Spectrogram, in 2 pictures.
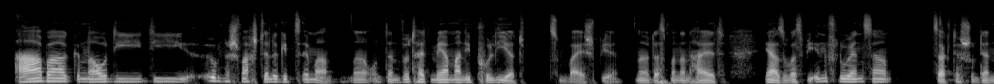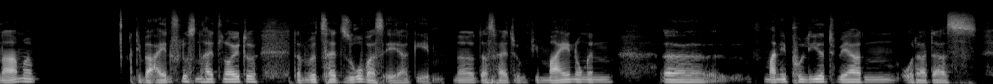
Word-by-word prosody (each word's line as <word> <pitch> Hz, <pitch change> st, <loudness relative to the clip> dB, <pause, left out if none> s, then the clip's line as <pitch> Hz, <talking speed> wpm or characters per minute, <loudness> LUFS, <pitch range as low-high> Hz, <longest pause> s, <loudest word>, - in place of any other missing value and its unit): Aber 140 Hz, +3 st, +8 dB
genau 130 Hz, 0 st, +2 dB
die 130 Hz, 0 st, -5 dB
die 135 Hz, -2 st, -5 dB, 0.2 s
irgend 155 Hz, -3 st, +2 dB
'ne 140 Hz, -, -4 dB
Schwachstelle 130 Hz, -1 st, +2 dB
gibt's 125 Hz, 0 st, -4 dB
immer, 115 Hz, 0 st, -1 dB, 0.2 s
ne? 110 Hz, 0 st, -3 dB
Und 115 Hz, -, -11 dB
dann 105 Hz, 0 st, -3 dB
wird 120 Hz, +2 st, -2 dB
halt 115 Hz, -, +3 dB
mehr 110 Hz, +1 st, +4 dB
manipuliert. 105 Hz, -2 st, 0 dB, 0.3 s
Zum -, -, -6 dB
Beispiel, -, -, -3 dB
ne, 100 Hz, -2 st, -2 dB
dass 95 Hz, +3 st, -2 dB
man 95 Hz, -, -4 dB
dann 95 Hz, -1 st, -3 dB
halt 95 Hz, -1 st, 0 dB, 0.4 s
ja, 110 Hz, -3 st, +5 dB
sowas 95 Hz, +2 st, -2 dB
wie -, -, -4 dB
Influencer, 130 Hz, -3 st, +1 dB, 0.4 s
sagt 100 Hz, +1 st, +1 dB
ja 110 Hz, -, -4 dB
schon 100 Hz, -, +4 dB
der 95 Hz, -, -1 dB
Name, 105 Hz, +9 st, +2 dB, 1.0 s
die -, -, -7 dB
beeinflussen 120 Hz, +5 st, 0 dB
halt 120 Hz, 0 st, 0 dB
Leute. 120 Hz, +1 st, +3 dB, 0.4 s
Dann 90 Hz, +3 st, -5 dB
wird's 110 Hz, +1 st, 0 dB
halt 105 Hz, -2 st, +1 dB
sowas 105 Hz, -3 st, +1 dB
eher 85 Hz, 0 st, -5 dB
geben, -, -, -11 dB
ne, 100 Hz, +2 st, -4 dB
dass -, -, -3 dB
halt -, -, -1 dB
irgendwie 100 Hz, +2 st, -11 dB
Meinungen, 110 Hz, +3 st, 0 dB, 0.5 s
äh, 105 Hz, 0 st, +1 dB, 0.6 s
manipuliert 115 Hz, +2 st, +1 dB
werden 110 Hz, -2 st, 0 dB
oder 95 Hz, +2 st, -3 dB
dass 95 Hz, +1 st, 0 dB
110 Hz, 155 wpm, -25 LUFS, 100-125 Hz, 1.0 s, Aber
